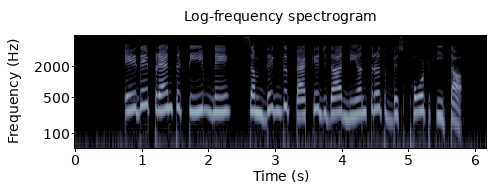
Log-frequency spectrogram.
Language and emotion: Dogri, neutral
